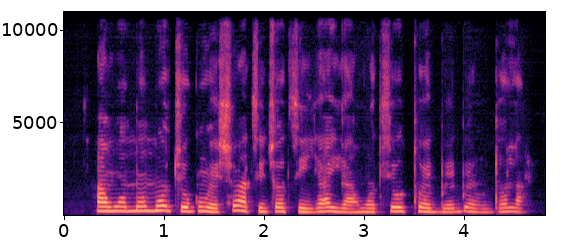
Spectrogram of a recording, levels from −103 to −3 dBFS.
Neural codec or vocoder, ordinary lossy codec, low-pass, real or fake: vocoder, 22.05 kHz, 80 mel bands, HiFi-GAN; none; none; fake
